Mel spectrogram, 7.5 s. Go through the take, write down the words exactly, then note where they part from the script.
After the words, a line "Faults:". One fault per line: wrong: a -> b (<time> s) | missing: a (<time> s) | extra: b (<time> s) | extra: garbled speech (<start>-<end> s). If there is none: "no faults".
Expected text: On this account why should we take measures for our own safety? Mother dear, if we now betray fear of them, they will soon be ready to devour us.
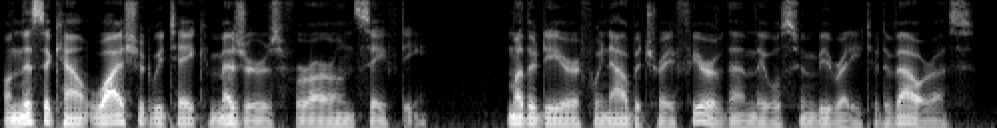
On this account why should we take measures for our own safety? Mother dear, if we now betray fear of them, they will soon be ready to devour us.
Faults:
no faults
